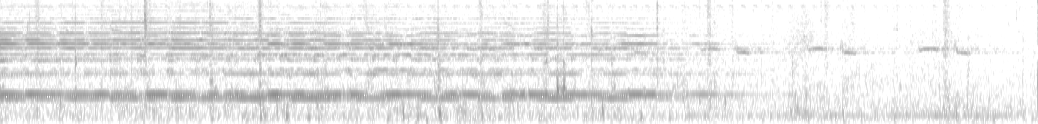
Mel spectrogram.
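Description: Horse hooves clip-clop at an uneven trotting pace over a steady, high ringing drone, the hoofbeats fairly soft, with no voices.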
